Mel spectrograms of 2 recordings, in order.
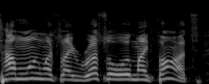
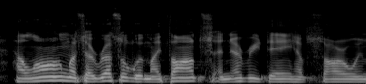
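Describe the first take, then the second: First: Anguished plea. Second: Said in the usual way. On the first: Acted. David voiced pleading with God, raised anguished cry. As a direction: ask God in pain, raised voice. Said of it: "he says".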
